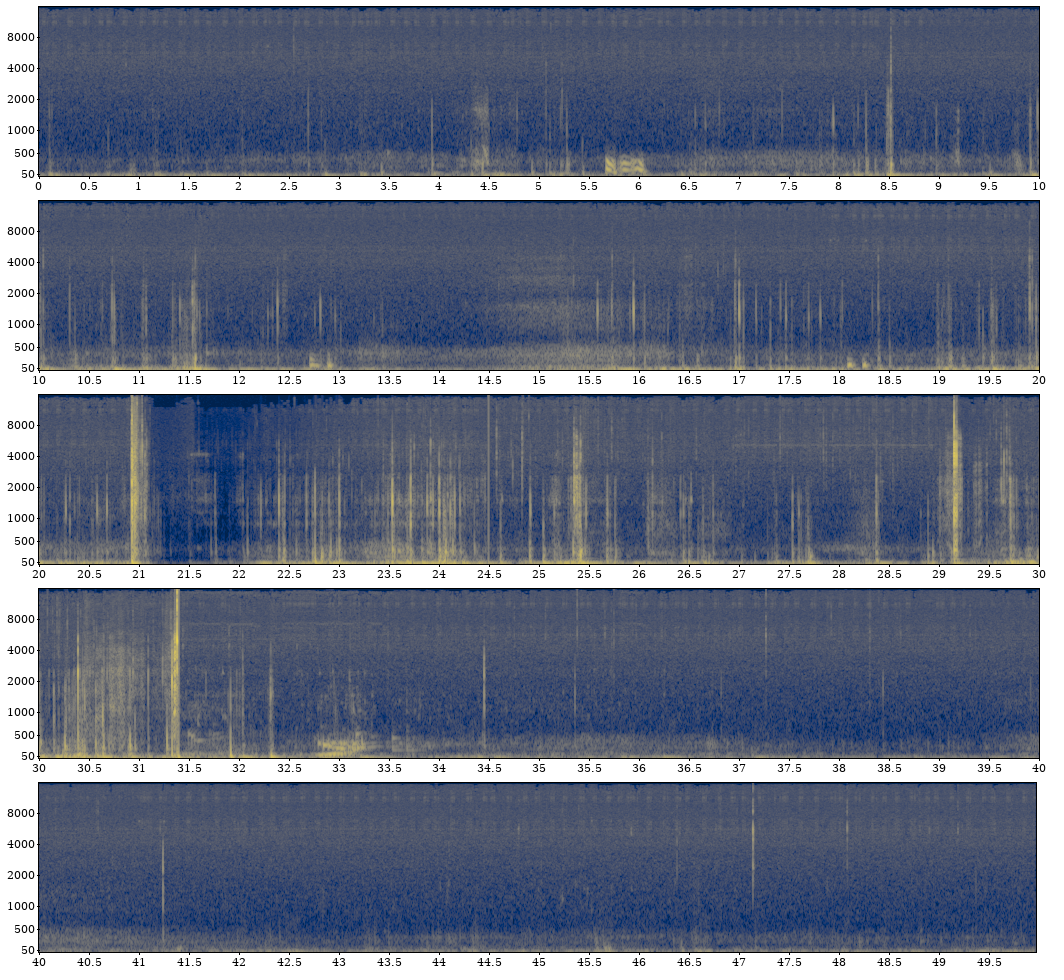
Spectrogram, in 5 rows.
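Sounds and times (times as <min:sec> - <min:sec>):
muffled water sloshing: 0:27.6 - 0:35.7.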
